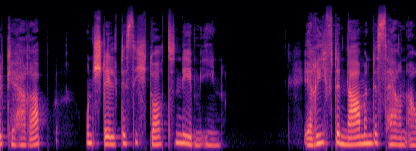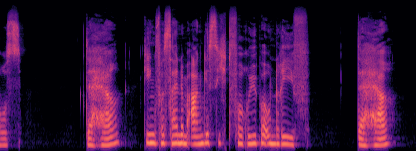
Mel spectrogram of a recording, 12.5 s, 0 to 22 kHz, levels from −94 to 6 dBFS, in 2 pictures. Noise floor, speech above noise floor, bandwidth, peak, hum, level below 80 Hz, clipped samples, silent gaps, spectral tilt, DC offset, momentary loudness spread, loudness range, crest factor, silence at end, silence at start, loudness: -85 dBFS; 62 dB; 16.5 kHz; -4 dBFS; none; -74 dBFS; under 0.1%; none; -4 dB/octave; under 0.1%; 13 LU; 3 LU; 22 dB; 0.4 s; 0 s; -23 LUFS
